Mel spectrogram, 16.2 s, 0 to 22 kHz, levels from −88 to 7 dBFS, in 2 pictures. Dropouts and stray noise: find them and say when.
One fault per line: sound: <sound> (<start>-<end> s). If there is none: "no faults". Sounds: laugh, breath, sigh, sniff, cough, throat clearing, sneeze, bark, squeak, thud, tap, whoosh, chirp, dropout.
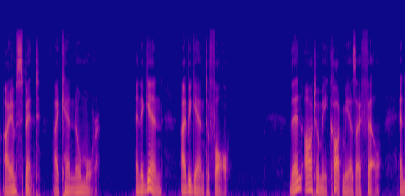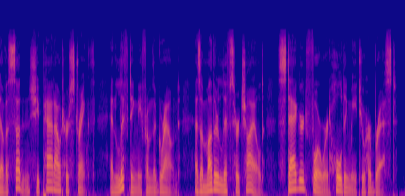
no faults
